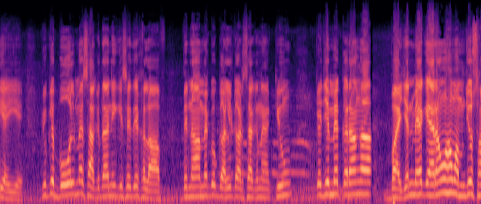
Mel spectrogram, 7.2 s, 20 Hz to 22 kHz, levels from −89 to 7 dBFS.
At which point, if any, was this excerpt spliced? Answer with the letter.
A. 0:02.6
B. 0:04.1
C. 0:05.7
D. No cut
C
